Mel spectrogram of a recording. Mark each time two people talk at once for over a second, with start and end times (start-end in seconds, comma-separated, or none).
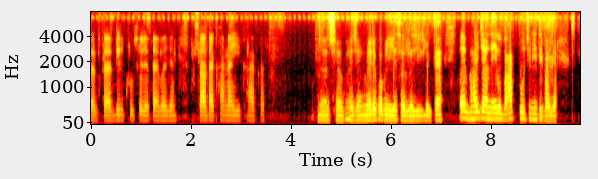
none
